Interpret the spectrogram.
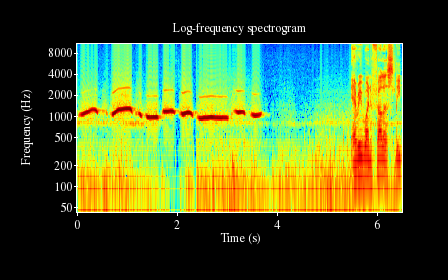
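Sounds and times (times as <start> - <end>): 
person whistling a tarantella melody: 0.0 - 3.8
low rumble: 0.0 - 6.5
speech: 5.5 - 6.5.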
